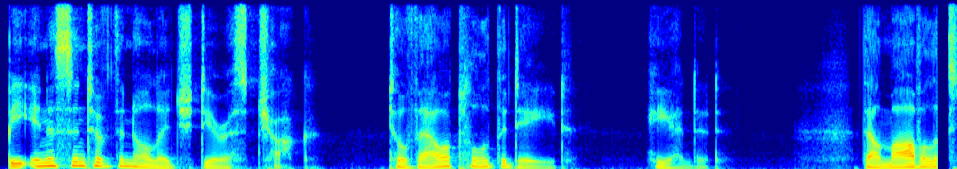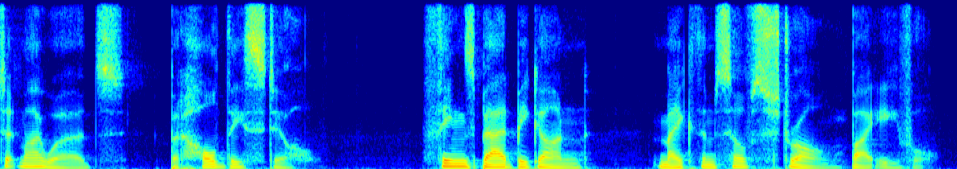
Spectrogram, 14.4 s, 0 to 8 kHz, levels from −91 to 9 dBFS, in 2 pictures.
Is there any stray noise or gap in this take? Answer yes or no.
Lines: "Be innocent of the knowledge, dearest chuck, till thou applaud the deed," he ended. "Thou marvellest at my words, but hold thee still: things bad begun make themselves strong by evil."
yes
